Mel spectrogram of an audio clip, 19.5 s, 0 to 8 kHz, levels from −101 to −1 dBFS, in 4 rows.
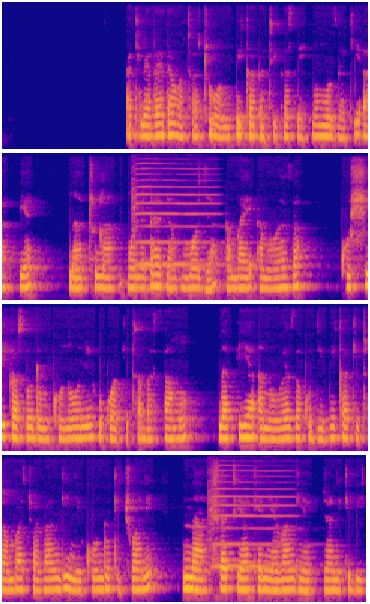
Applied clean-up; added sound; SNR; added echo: none; Bowed string instrument; 11 dB; reverberation time 0.4 s.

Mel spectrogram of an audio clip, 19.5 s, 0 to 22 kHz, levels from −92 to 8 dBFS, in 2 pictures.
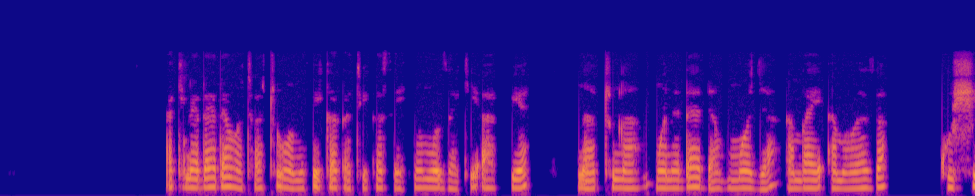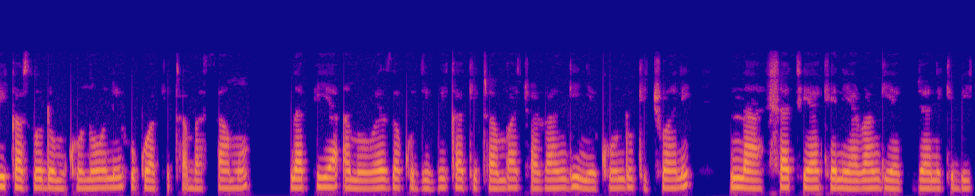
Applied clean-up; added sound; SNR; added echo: none; none; none; none.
